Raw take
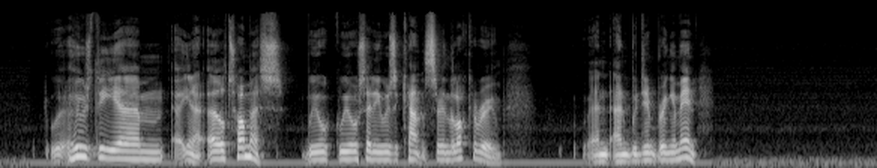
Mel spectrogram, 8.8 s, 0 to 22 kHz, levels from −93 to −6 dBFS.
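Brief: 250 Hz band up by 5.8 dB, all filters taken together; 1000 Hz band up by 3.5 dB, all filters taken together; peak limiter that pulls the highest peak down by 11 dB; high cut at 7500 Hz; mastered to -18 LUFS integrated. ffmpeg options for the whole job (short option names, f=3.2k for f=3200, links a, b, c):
-af "lowpass=7.5k,equalizer=f=250:t=o:g=7,equalizer=f=1k:t=o:g=4,volume=10.5dB,alimiter=limit=-7.5dB:level=0:latency=1"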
